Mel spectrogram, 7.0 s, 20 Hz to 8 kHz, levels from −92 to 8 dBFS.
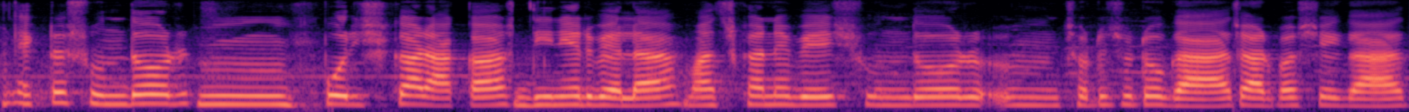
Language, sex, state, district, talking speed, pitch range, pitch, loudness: Bengali, female, West Bengal, Jhargram, 135 wpm, 210-230 Hz, 220 Hz, -17 LUFS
